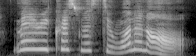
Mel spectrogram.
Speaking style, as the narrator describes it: Scrooge cried

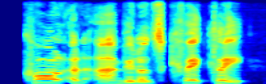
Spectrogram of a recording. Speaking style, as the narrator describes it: Kurt shouted

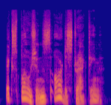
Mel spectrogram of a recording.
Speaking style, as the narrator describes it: she said sweetly

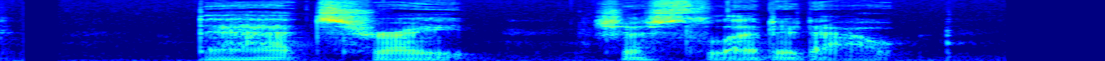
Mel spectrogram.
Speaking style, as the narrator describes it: periodically murmuring little phrases

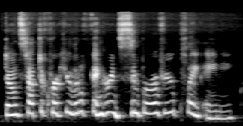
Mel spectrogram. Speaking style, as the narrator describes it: cried Jo, choking on her tea

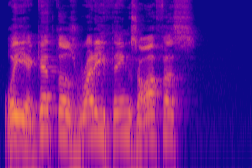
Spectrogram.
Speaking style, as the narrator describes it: Uncle Vernon shouted

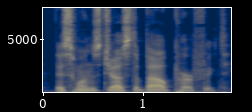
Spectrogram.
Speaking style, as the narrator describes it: he muttered to himself

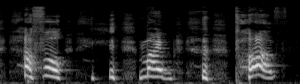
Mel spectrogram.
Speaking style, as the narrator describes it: Sirius sobbed, clutching his stomach

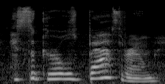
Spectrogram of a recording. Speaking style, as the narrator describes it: Harry gasped

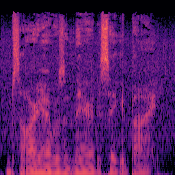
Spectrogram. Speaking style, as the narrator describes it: murmured

